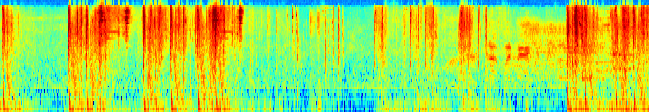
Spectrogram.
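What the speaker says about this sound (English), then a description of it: "This is a Dragon's Breath shotgun." Dragon's Breath shotgun blasts in the video game Modern Warfare Zombies, several loud booming shots spaced through the stretch amid game noise, with voices talking between them.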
